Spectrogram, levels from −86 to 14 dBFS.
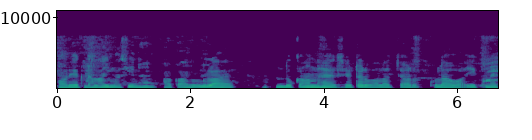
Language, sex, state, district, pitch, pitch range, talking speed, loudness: Hindi, male, Bihar, Purnia, 165 Hz, 160-170 Hz, 170 wpm, -32 LUFS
